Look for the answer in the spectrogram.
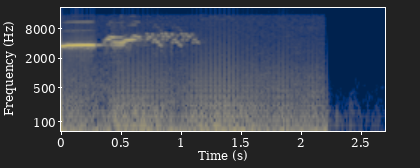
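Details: A hermit thrush recorded near Boulder, Colorado, opens with a long pure whistled note, then breaks into a quick fluty flurry of higher rising notes, over a low rumble.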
